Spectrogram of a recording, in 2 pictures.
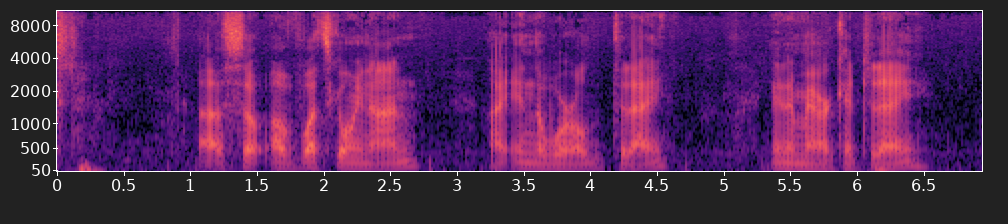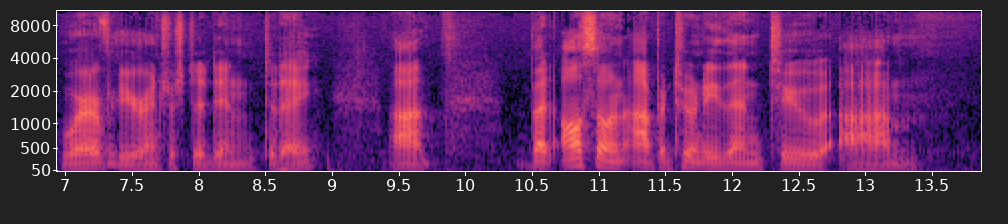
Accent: Hartford, Michigan, United States; I'm Pokagon Potawatomi, so I'll say I'm from Hartford, Dowagiac

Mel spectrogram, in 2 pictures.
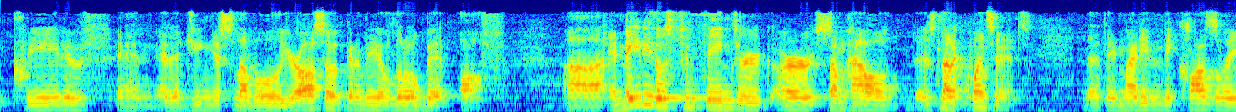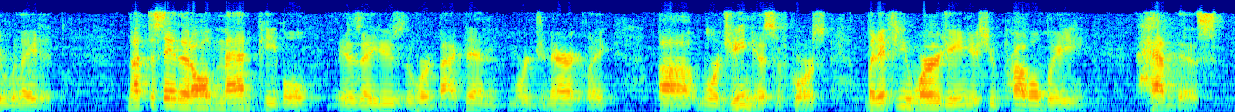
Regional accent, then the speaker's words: Northern California, United States; also born or lived in Kansas / Oakland, California; I'm from Northern California, I actually was born in Kansas

